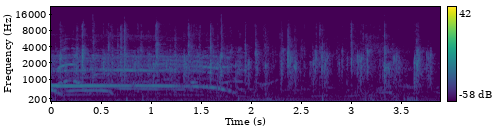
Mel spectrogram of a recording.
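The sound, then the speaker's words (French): An audience claps for the technician Nicolas Davio in a dense, steady burst of applause lasting several seconds, with a high sustained cheer or whistle riding over the first half before the clapping continues alone. “Et évidemment, après le succulent Bruno, le délicieux technicien Nicolas Davio, une bonne main d'applaudissement pour lui.”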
